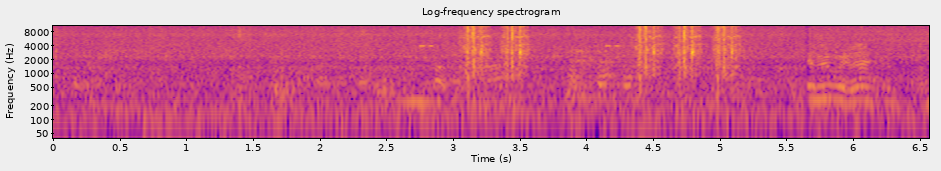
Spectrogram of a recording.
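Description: Camera shutter clicks, five in all: a pair about three seconds in and a quick run of three a second later. Under them runs the steady hiss of water falling from a garden waterfall.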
